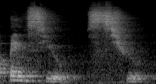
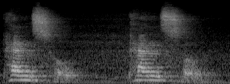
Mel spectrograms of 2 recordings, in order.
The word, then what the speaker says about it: pencil: A gente aprende na escola pencil, e essa pronúncia não é correta. Isso aqui é pronunciado pencil.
